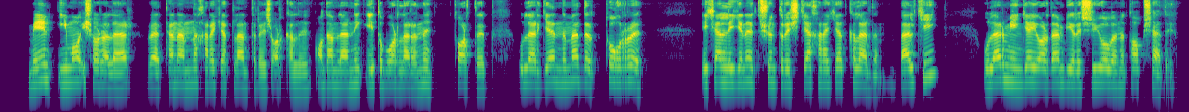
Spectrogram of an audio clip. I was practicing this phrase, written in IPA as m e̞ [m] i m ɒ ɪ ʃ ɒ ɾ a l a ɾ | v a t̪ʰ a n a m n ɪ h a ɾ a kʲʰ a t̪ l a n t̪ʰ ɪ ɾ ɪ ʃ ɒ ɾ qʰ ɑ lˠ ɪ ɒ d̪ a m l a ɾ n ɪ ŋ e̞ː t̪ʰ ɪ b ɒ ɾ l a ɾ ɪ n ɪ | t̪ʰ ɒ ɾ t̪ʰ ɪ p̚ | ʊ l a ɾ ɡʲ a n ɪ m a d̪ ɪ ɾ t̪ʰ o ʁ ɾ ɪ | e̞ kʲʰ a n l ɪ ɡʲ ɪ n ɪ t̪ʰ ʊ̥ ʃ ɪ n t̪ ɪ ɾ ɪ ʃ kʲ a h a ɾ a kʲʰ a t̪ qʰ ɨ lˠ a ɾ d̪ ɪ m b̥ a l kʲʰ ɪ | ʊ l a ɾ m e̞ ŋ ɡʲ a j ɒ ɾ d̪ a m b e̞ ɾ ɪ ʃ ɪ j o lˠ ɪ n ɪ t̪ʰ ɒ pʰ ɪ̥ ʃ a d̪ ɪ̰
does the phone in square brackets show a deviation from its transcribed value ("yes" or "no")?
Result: yes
